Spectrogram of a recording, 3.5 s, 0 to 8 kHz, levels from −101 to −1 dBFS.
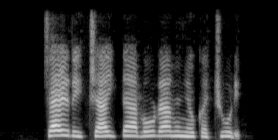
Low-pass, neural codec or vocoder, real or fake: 7.2 kHz; codec, 16 kHz, 0.5 kbps, FunCodec, trained on Chinese and English, 25 frames a second; fake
